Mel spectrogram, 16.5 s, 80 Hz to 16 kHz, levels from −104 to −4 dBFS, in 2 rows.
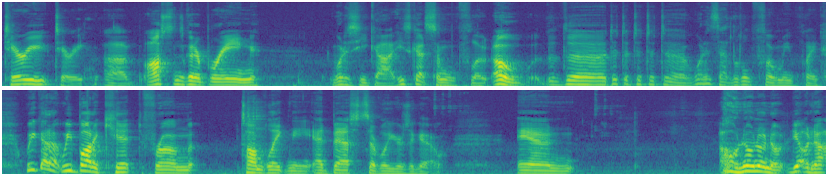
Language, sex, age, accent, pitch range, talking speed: English, male, 30-49, American, 115-155 Hz, 180 wpm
